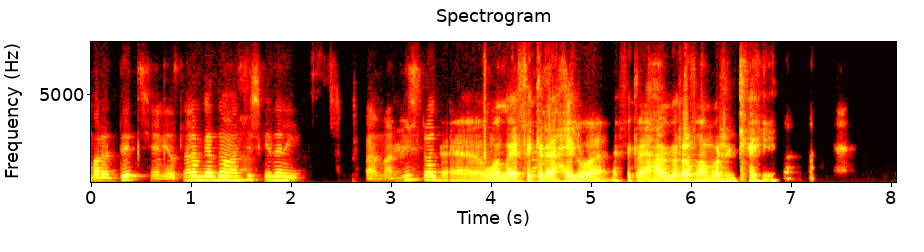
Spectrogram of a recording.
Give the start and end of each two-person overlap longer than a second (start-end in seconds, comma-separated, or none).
none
